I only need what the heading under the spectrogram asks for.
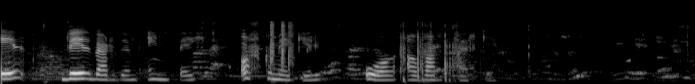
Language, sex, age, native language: Icelandic, female, 18-19, Icelandic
